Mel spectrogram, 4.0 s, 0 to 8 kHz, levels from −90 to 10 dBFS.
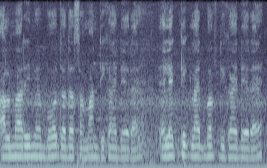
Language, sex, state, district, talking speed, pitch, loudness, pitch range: Hindi, male, Arunachal Pradesh, Papum Pare, 240 wpm, 135 Hz, -16 LUFS, 130-140 Hz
